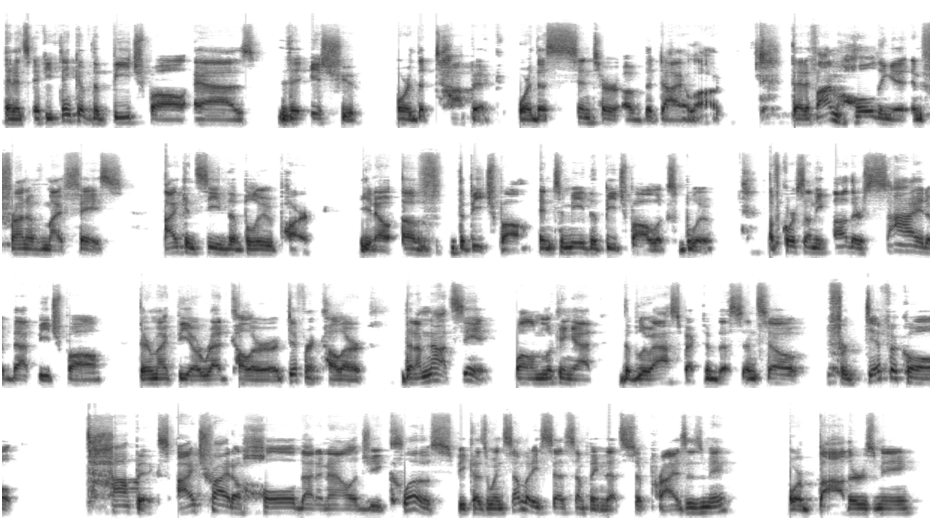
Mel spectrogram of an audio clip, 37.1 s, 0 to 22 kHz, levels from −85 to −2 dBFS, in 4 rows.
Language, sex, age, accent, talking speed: English, male, 30-49, American, 175 wpm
